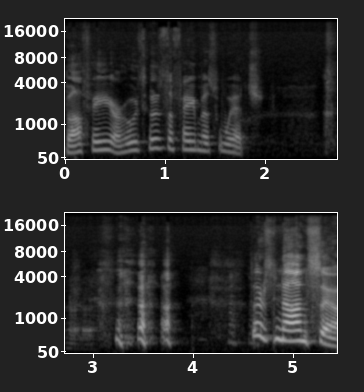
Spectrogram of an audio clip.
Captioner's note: scoffs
